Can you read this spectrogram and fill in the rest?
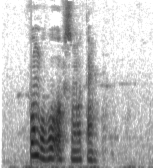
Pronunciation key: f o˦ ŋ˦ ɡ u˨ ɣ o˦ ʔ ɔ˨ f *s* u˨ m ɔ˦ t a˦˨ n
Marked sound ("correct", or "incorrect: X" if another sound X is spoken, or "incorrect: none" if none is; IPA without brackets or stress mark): correct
